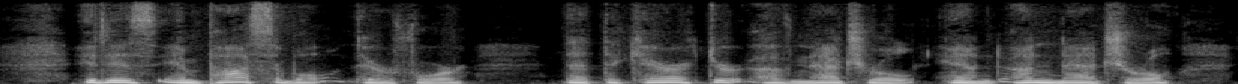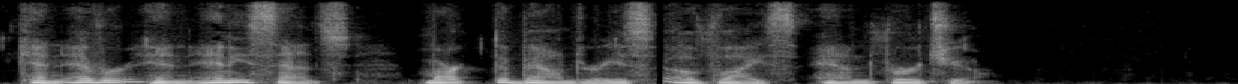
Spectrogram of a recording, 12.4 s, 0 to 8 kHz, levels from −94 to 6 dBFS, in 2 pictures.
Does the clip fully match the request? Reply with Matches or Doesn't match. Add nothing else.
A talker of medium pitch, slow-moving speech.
Matches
